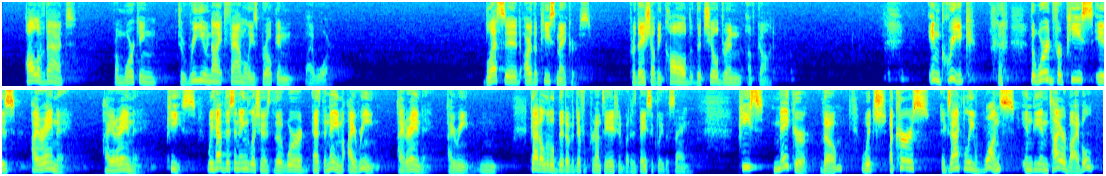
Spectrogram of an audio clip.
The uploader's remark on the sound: Recorded May 8, 2016 at Corona United Presbyterian Church, New Mexico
